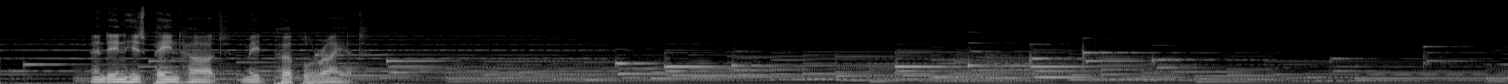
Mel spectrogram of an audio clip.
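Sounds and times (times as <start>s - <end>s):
slow soft solo piano: 6.2s - 15.0s.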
